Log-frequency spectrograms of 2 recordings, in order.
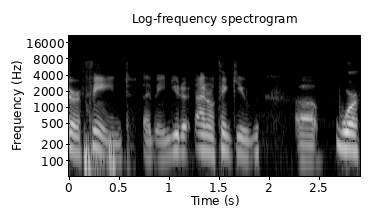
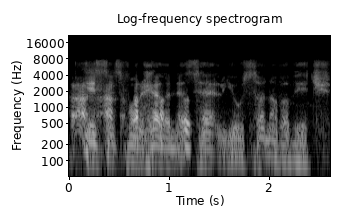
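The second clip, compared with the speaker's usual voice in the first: Russian villain voice, much higher pitch; 4 semitones higher, 8 dB quieter than usual. During a wrestling bit, before the others react: Russian Bond villain accent. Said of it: "has he turned into a Russian Bond villain?".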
